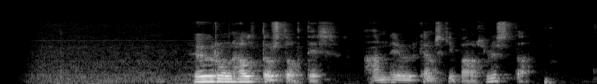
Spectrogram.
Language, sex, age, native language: Icelandic, male, 30-39, Icelandic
